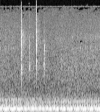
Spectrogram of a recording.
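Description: A steady low hum with a few faint light taps in quick succession about half a second in.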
